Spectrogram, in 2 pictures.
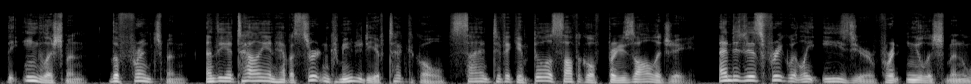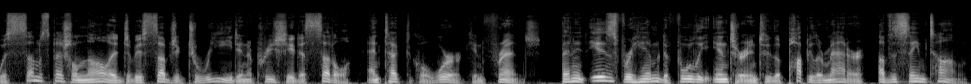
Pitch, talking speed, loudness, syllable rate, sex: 110 Hz, 180 wpm, -21 LUFS, 5.6 syllables/s, male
